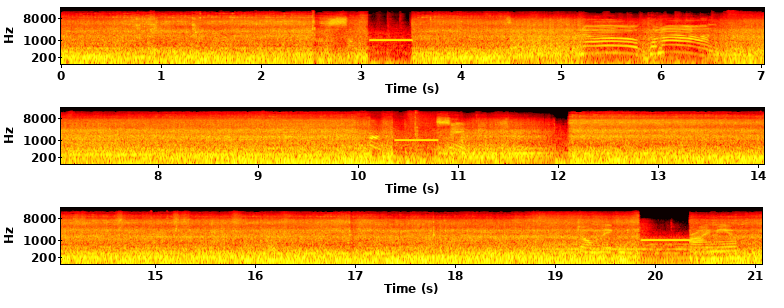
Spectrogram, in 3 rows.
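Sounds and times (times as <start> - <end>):
pump pushing fuel through 92 feet of fuel line: 0.0 - 21.0.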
